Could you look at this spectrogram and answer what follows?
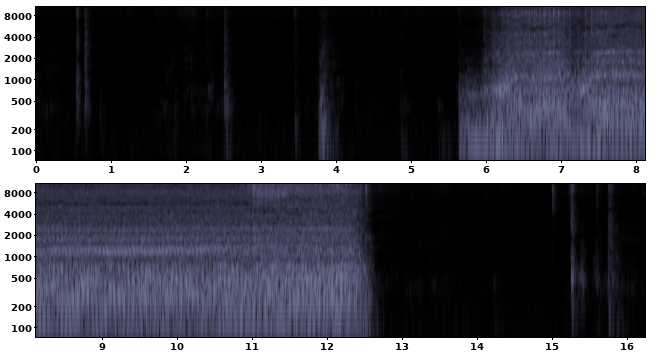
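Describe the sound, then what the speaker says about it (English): A sewing machine stitches the side seams of a breastfeeding bra. It gives one continuous rapid whirring burst of about six seconds, close and clear, with quiet handling clicks before and after. "And then you're going to sew the sides."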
